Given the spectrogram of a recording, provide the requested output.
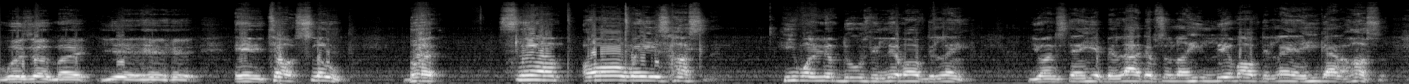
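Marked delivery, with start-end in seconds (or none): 0.0-0.9 put-on super deep voice, much lower pitch. Describing a man called Slim from prison, imitating Slim's super deep voice. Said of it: "Got a super deep voice".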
